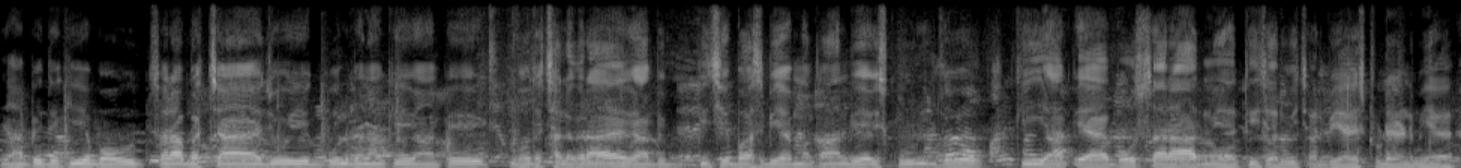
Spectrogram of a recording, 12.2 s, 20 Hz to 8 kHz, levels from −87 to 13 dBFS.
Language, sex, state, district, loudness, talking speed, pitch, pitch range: Maithili, male, Bihar, Supaul, -23 LUFS, 210 wpm, 125 Hz, 120-125 Hz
